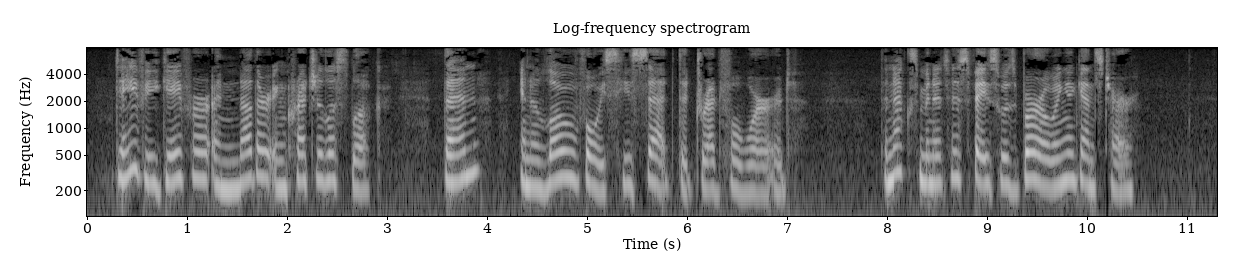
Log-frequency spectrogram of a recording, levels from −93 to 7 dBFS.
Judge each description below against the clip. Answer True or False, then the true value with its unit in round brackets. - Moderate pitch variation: True (3.6 semitones)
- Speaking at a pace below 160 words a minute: True (140 wpm)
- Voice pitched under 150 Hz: False (245 Hz)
